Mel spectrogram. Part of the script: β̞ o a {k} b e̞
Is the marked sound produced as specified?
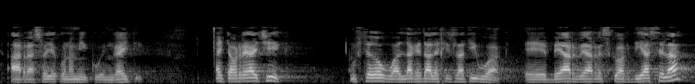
yes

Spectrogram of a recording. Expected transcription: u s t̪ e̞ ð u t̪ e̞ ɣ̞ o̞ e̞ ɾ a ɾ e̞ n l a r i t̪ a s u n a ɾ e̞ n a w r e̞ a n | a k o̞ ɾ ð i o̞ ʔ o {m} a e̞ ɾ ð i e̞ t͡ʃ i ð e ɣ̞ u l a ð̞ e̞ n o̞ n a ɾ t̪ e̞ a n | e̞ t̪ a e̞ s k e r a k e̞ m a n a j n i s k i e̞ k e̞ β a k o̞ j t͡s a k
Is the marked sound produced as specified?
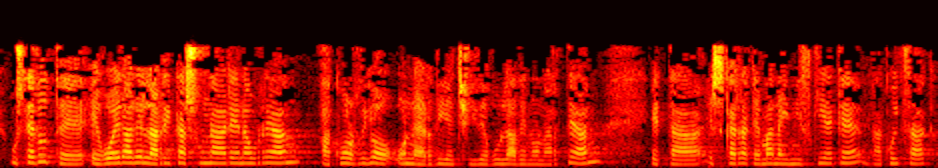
no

